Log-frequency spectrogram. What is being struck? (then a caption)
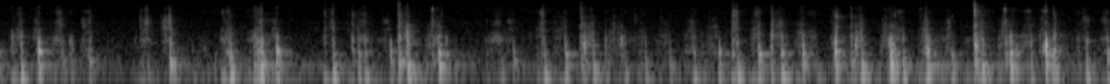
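Mechanical keyboard with plastic keycaps. Both hands type with their fingertips on a compact mechanical keyboard with a white case and colored plastic keycaps. The clip is a steady run of short, dry clicks and clacks with a slightly hollow plastic tone and no ringing after each keystroke.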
